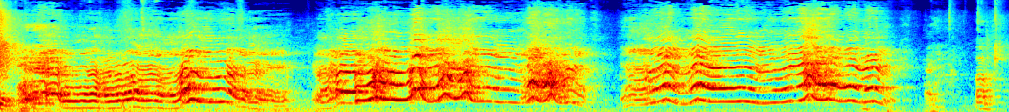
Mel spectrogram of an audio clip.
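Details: Dog in Venezuela refusing to go to bed, protesting with three long drawn-out howling moans that waver up and down in pitch, each about two to three seconds, with brief gaps between, indoors.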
